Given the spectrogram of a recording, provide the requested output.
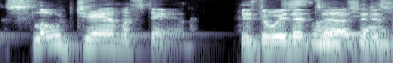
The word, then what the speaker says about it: Slowjamastan: It's Slowjamastan is the way that is pronounced.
